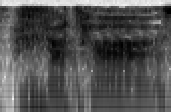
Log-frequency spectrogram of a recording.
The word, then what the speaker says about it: chata': The first verb is chata, C-H-A-T-A, apostrophe. Chata. And that apostrophe is very important, by the way. It represents the Hebrew letter Aleph. It is not pronounced necessarily, but it is a closing of the throat. It is like in the English language when you say the word honest. The word honest starts with an H, but we don't say honest.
